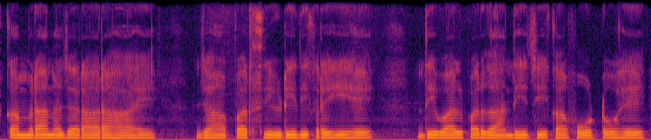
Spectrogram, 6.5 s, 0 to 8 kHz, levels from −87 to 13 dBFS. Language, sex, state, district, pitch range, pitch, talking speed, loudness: Hindi, female, Rajasthan, Jaipur, 160-165 Hz, 160 Hz, 165 wpm, -16 LUFS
